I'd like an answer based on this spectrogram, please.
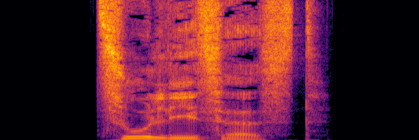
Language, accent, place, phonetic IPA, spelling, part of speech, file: German, Germany, Berlin, [ˈt͡suːˌliːsəst], zuließest, verb, De-zuließest.ogg
- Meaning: second-person singular dependent subjunctive II of zulassen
